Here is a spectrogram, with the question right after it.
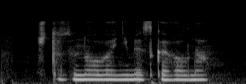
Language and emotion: Russian, neutral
